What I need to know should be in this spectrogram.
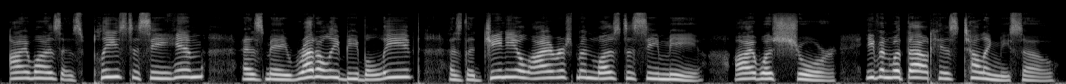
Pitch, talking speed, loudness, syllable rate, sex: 265 Hz, 165 wpm, -17 LUFS, 4.4 syllables/s, female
